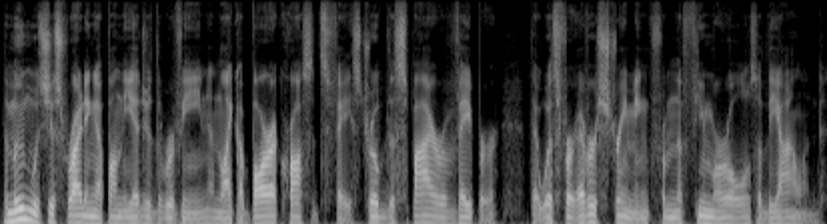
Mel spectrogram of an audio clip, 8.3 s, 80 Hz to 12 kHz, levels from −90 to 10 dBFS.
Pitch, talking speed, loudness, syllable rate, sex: 95 Hz, 255 wpm, -23 LUFS, 6.2 syllables/s, male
